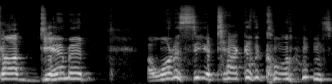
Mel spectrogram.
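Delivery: shrill, high, loud, furious tantrum yelling. Telling about a big guy upset that the bus was late, imitating someone yelling. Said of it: "Just like yelling".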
